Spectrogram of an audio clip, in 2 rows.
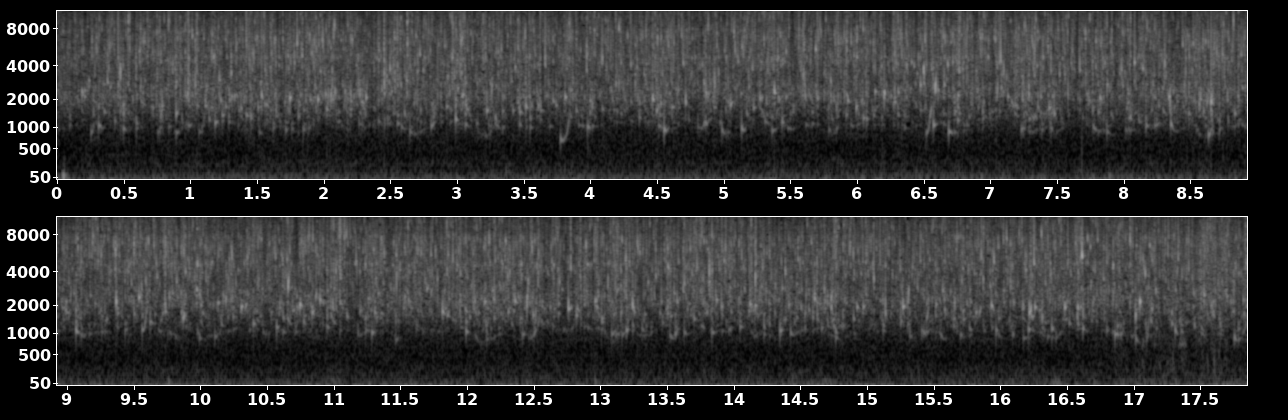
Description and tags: Sound made for a cancelled student game.
Unity C# Implementation Code:
using System.Collections;
using System.Collections.Generic;
using UnityEngine;
public class wateringAudio : MonoBehaviour {
public float maxVolume = .3f;
public float fadeInTime = 0.5f;
public float fadeOutTime = 0.25f;
float volumeUnreal = 0;
bool fadeIn = false;
bool fadeOut = false;
float nowFade;
public AudioSource audioSource;
bool pausedYet = false;
public float fadeCurve = 2;
void Start () { audioSource.loop = true;}
void Update () {
if (Input.GetKeyDown("s")) {
fadeIn = true;
fadeOut = false;
if (!pausedYet){
audioSource.Play();
pausedYet = true;
} else { audioSource.UnPause(); }
if (Input.GetKeyUp("s"))
fadeOut = true;
fadeIn = false;
if (fadeIn)
nowFade = Time.deltaTime * maxVolume / fadeInTime;
if (volumeUnreal + nowFade < maxVolume) {
volumeUnreal += Time.deltaTime * maxVolume / fadeInTime;
} else {
volumeUnreal = maxVolume;
fadeIn = false;
audioSource.volume = Mathf.Pow(volumeUnreal, fadeCurve);
plant, videogame, water, watering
